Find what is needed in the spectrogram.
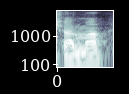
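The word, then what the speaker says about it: Sarma: name is Sharma Sharma with no H is SAR MA but still pronounce Sharma it's a complicated story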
